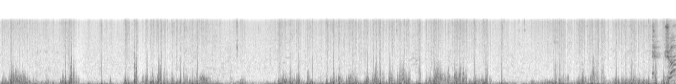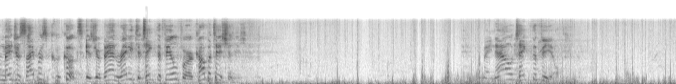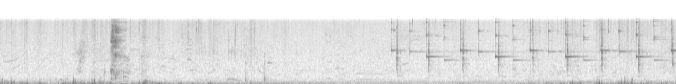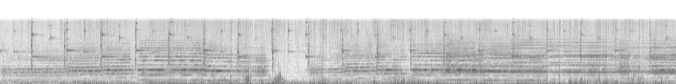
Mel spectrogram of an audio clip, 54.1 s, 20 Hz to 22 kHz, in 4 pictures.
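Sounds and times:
wind buffeting microphone: 0.0s - 54.0s
brass notes: 13.0s - 18.8s, 23.2s - 25.0s, 40.5s - 54.0s
mallet percussion: 34.9s - 54.0s.

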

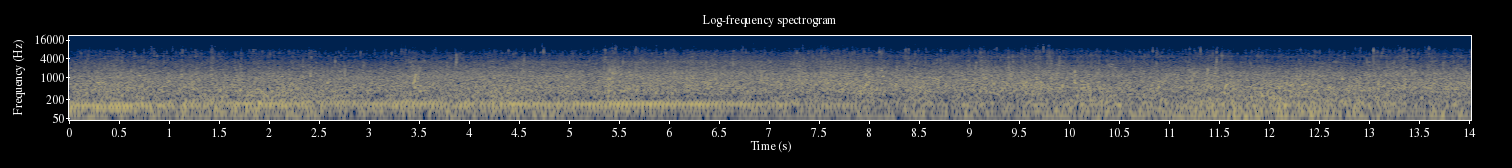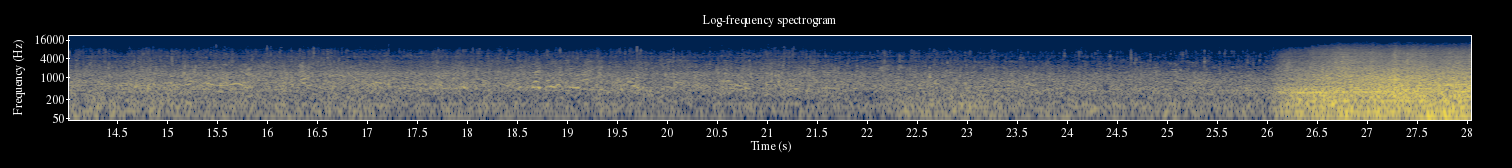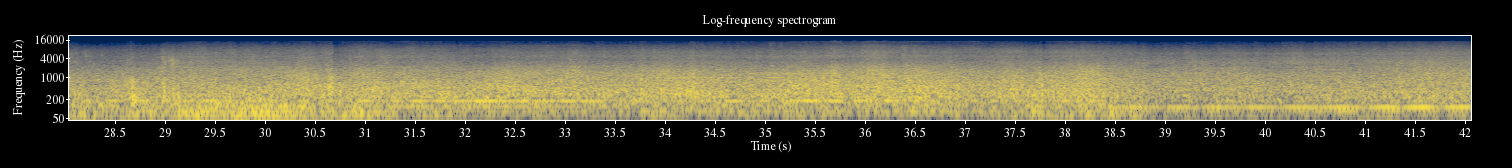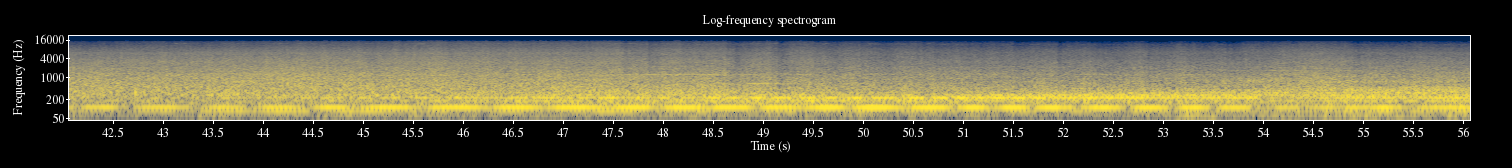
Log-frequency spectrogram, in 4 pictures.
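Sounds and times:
waves rushing: 0.0s - 23.6s, 26.0s - 56.0s
boat engines droning: 0.0s - 25.1s, 26.0s - 56.0s.

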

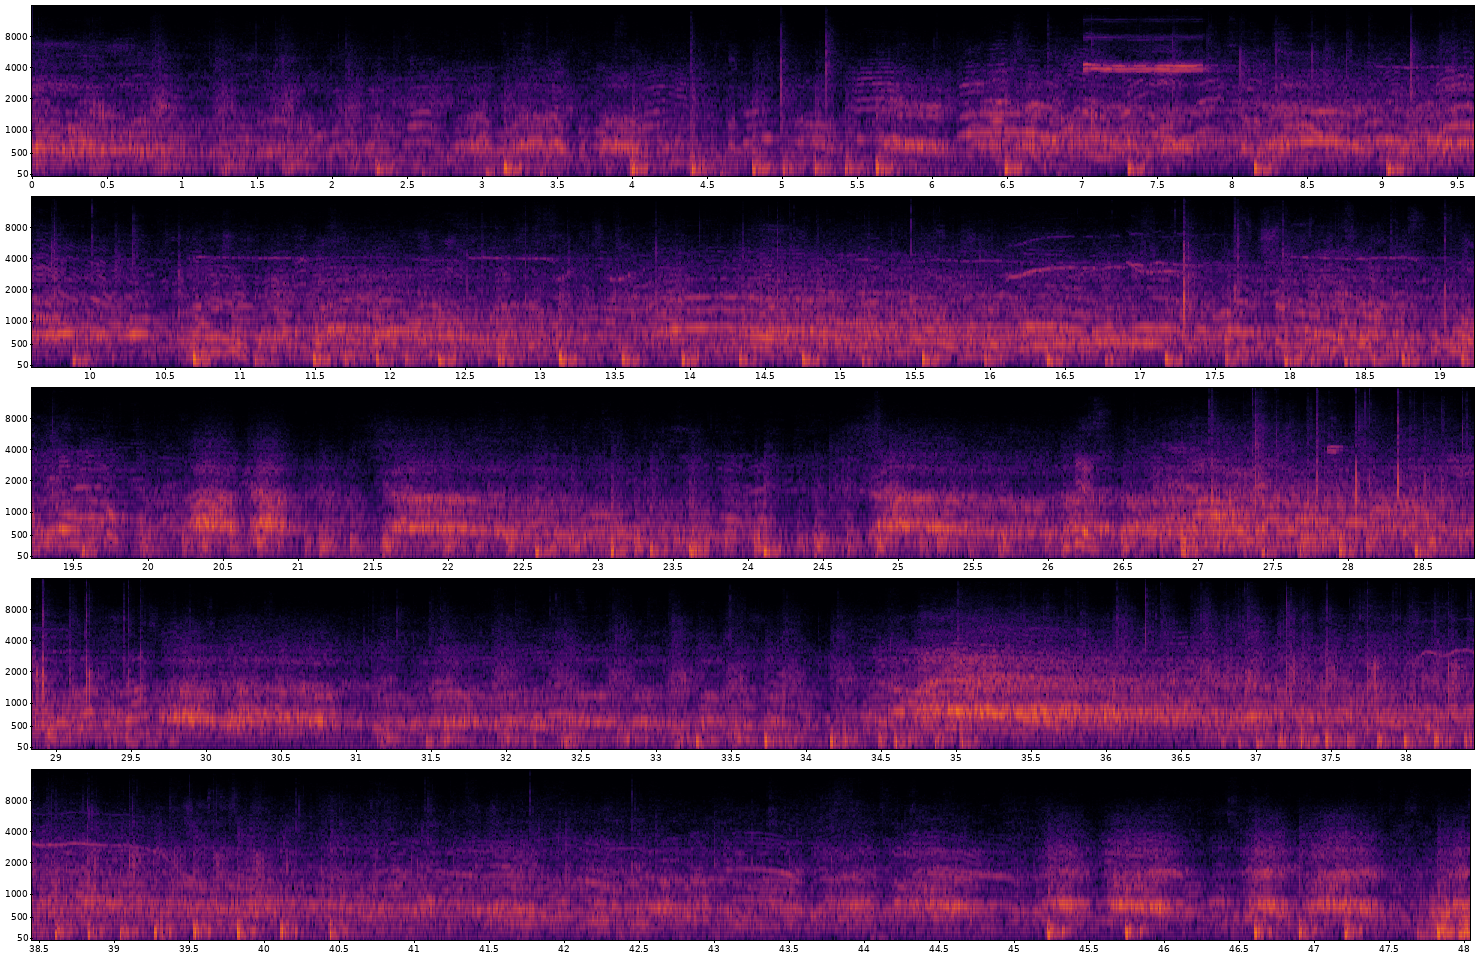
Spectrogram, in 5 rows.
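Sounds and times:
rhythmic drum beat: 0.0s - 41.9s, 45.0s - 48.0s
crowd chanting and singing: 0.0s - 48.0s
crowd cheering: 0.0s - 48.0s.

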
